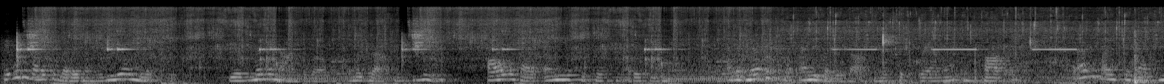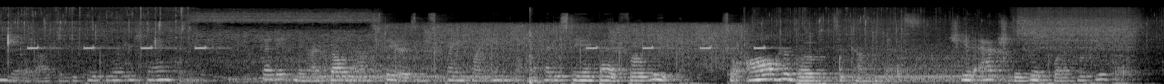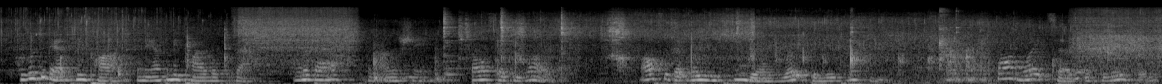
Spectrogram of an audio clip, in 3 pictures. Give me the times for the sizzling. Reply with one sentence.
The sizzling can be heard from 0.2 to 34.8 s.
